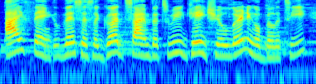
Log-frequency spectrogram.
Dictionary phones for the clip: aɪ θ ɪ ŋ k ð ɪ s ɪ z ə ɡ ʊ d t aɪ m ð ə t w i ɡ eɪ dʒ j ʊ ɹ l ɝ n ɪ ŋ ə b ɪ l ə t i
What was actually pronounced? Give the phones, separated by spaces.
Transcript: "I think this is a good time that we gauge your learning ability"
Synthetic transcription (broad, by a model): aɪ θ ɪ ŋ k ð ɪ s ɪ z ə ɡ ʊ d t aɪ m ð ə t w i ɡ eɪ dʒ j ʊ l ɝ n ɪ ŋ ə b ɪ l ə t i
